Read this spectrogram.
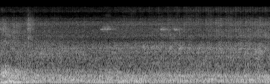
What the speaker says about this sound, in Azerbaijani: Bir ay gözləyim, maşın keç. Day keç də, day. Keç, keç.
